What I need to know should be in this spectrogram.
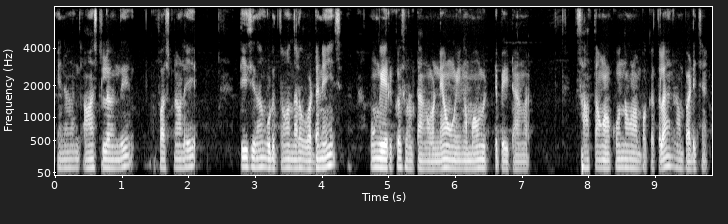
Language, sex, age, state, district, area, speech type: Tamil, male, 18-30, Tamil Nadu, Tirunelveli, rural, spontaneous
